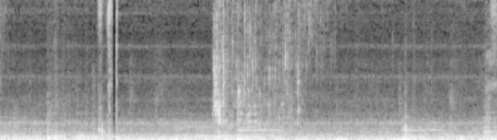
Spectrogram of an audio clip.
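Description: Water pouring into a pot of masala rice for plain biryani, a steady splashing stream with a few clinks and drips nearby, no one speaking.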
